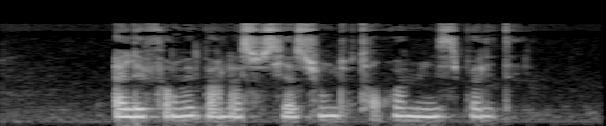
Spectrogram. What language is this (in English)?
French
